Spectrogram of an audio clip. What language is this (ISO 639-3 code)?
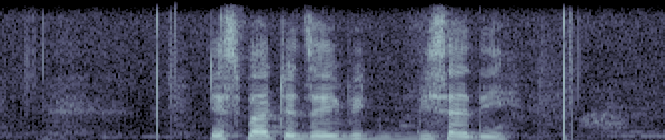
nep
